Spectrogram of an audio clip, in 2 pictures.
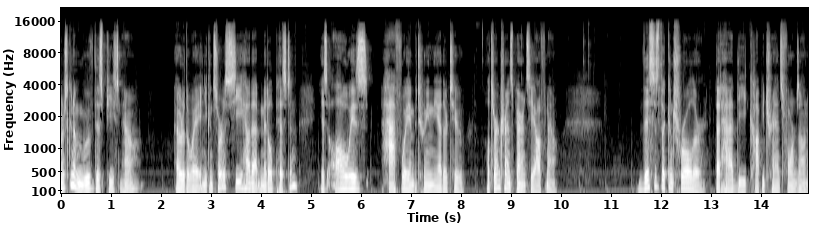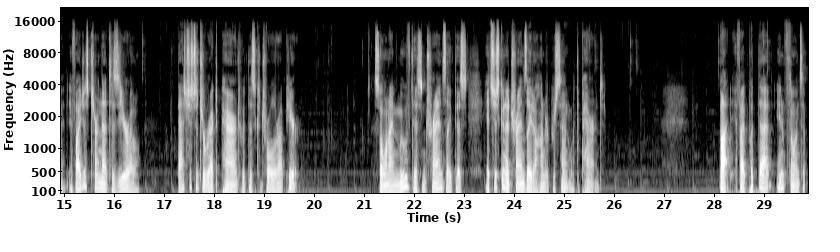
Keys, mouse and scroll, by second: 0.2 g, 4.4 shift+middle click, 4.6 middle click, 5.7 alt+z, 9.0 click, 10.2 click, 15.3 click, 16.8 shift+middle click, 16.9 middle click, 18.2 click, 18.6 shift+middle click, 19.1 middle click, 19.4 alt+r, 19.5 alt+g, 19.9 shift+middle click, 20.1 middle click, 20.8-21.2 scroll down 1, 21.4 g, 26.0 click, 27.8 click, 28.7 click.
